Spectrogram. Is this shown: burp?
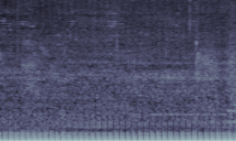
no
